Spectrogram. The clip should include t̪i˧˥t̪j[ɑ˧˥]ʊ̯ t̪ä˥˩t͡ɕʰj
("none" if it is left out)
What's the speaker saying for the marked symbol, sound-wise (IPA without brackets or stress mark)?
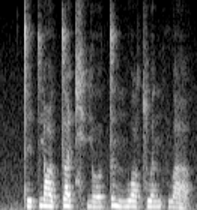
ɑ˥˧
